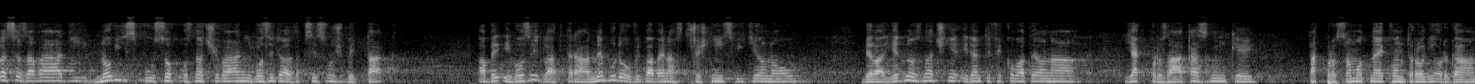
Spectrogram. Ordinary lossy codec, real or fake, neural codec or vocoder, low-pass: Opus, 16 kbps; real; none; 7.2 kHz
